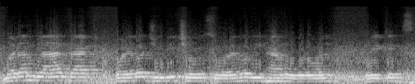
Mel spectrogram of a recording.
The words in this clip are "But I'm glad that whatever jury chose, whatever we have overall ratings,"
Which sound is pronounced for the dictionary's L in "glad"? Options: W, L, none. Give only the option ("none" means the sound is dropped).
none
